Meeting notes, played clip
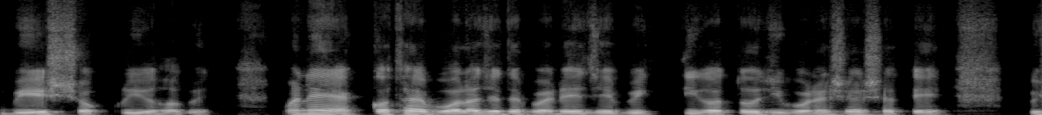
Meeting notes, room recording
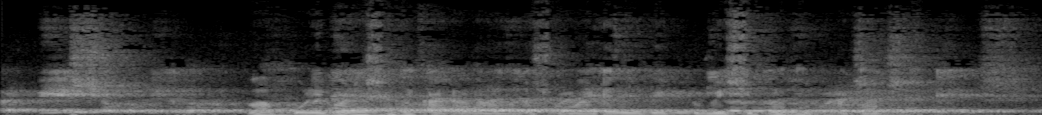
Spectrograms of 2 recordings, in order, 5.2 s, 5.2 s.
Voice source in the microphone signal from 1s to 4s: both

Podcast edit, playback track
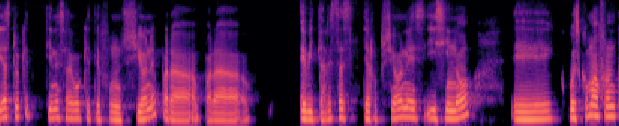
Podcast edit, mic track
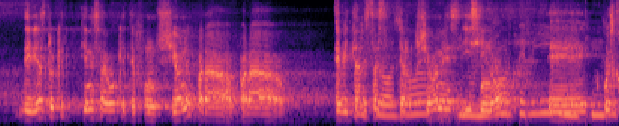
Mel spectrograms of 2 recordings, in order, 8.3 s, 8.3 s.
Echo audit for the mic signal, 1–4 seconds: echo only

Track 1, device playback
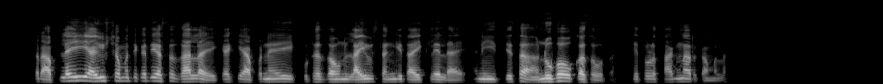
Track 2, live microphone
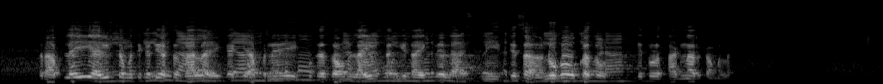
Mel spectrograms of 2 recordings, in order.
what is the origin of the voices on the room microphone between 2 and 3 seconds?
both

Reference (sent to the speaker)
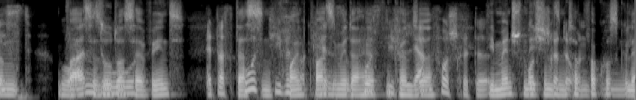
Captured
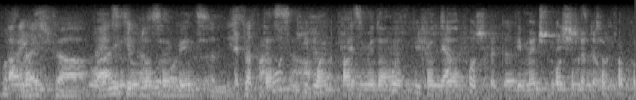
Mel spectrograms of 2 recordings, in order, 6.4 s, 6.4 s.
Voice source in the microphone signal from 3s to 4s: both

